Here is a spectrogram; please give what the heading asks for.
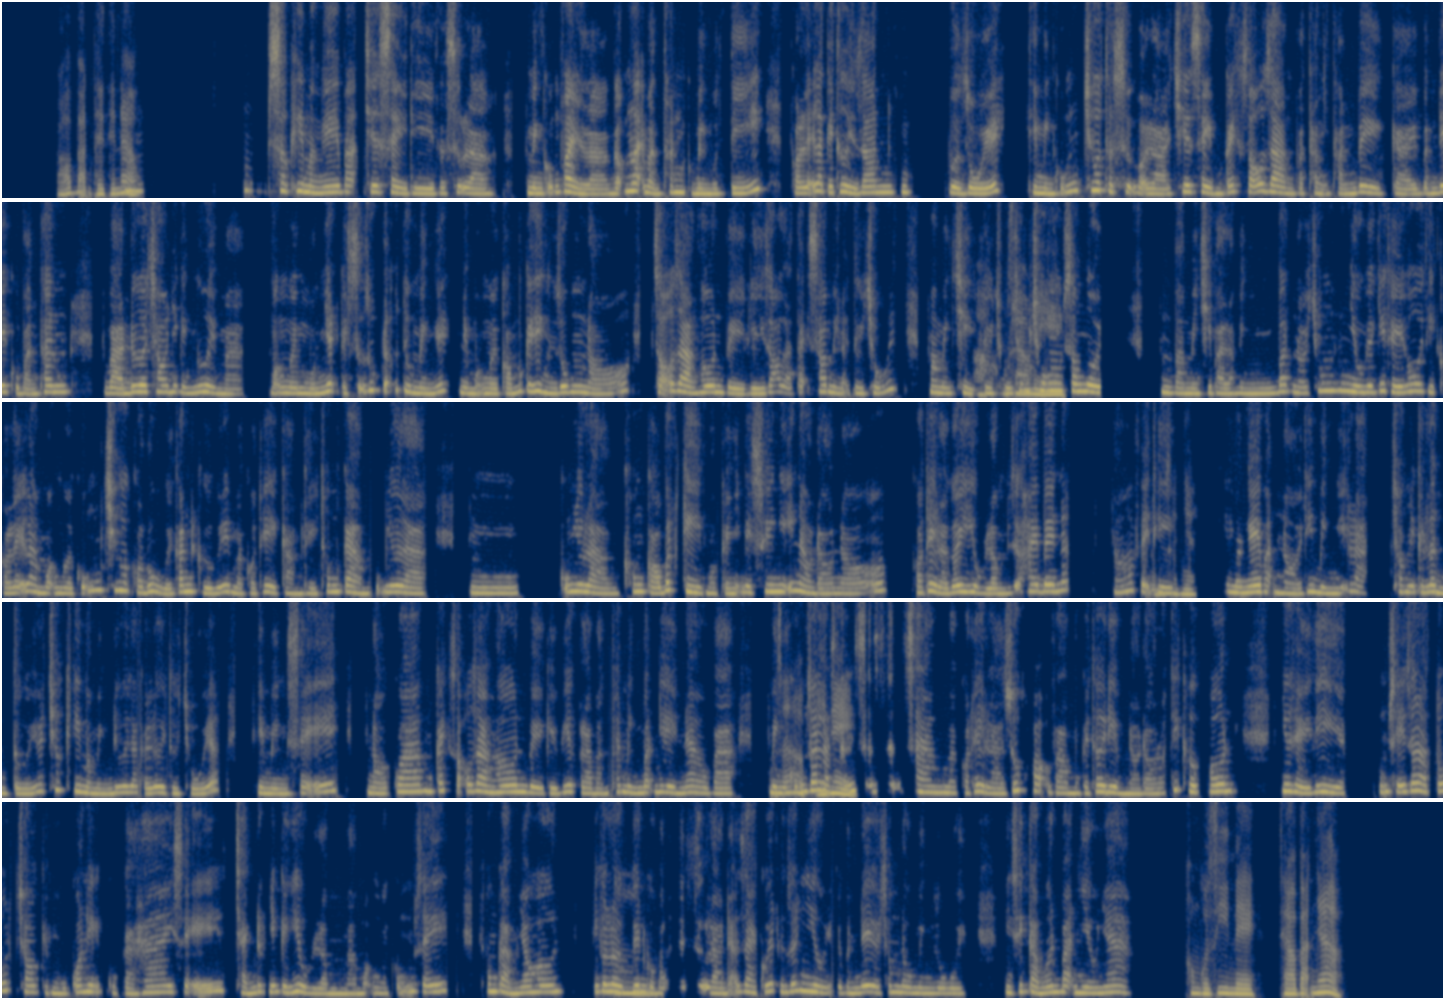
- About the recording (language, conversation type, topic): Vietnamese, advice, Làm sao để nói “không” mà không hối tiếc?
- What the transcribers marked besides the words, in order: other background noise; tapping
